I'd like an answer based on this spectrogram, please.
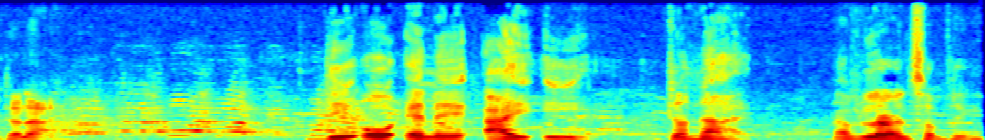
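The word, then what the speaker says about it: Donaie: Giving Darren Donier something to worry about. Did I pronounce it wrong? Donai. Donai. Yeah. Oh. St. Lucian. Oh, so we can't say Donai. It's Donai. Donai.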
